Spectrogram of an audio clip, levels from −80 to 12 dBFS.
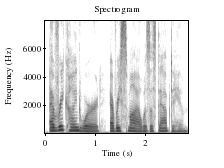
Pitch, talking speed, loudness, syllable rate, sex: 185 Hz, 210 wpm, -18 LUFS, 5.9 syllables/s, female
